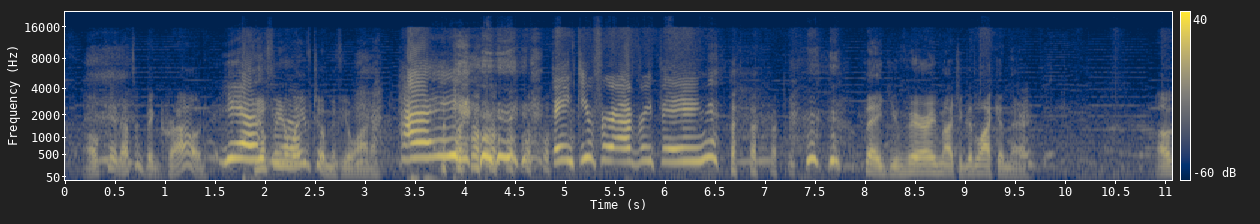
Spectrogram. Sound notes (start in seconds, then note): 3.4 laughing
